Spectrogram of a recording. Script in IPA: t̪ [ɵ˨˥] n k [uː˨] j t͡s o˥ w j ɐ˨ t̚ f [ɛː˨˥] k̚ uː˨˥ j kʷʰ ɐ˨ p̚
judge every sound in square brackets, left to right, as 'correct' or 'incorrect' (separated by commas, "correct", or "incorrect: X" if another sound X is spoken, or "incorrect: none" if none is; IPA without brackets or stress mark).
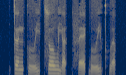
incorrect: ɵ˥, incorrect: uː˨˥, correct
